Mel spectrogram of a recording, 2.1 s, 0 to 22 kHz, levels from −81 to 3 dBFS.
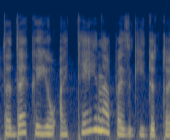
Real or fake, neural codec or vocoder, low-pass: fake; vocoder, 44.1 kHz, 128 mel bands every 512 samples, BigVGAN v2; 14.4 kHz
